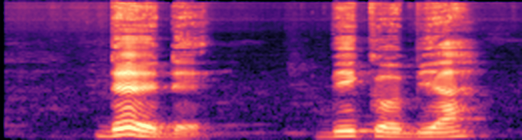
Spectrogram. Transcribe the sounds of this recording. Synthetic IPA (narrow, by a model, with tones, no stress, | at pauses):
de˦˨dḛ˨ | bi˦ko˨bja˦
